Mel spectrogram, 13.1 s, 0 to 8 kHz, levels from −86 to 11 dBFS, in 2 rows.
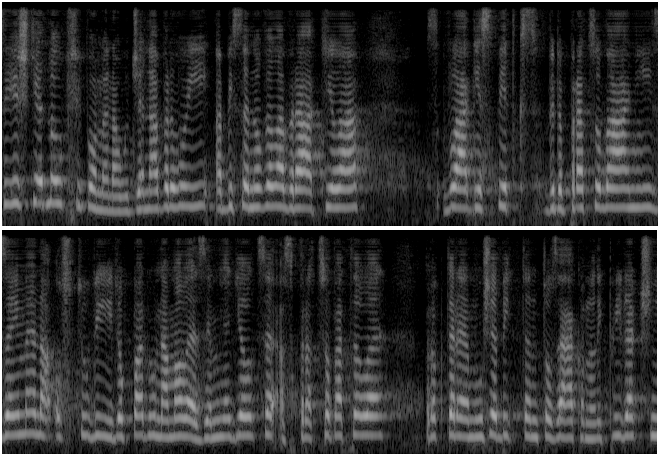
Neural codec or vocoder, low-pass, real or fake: codec, 16 kHz, 1.1 kbps, Voila-Tokenizer; 7.2 kHz; fake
